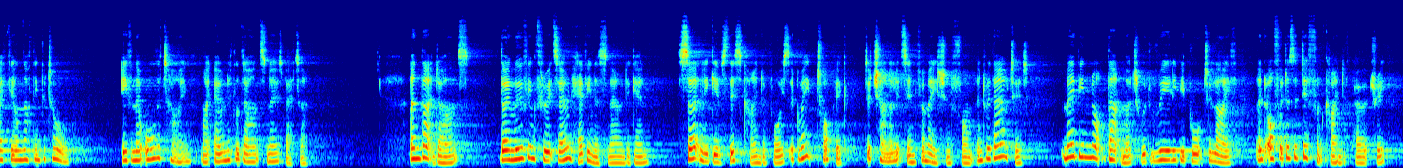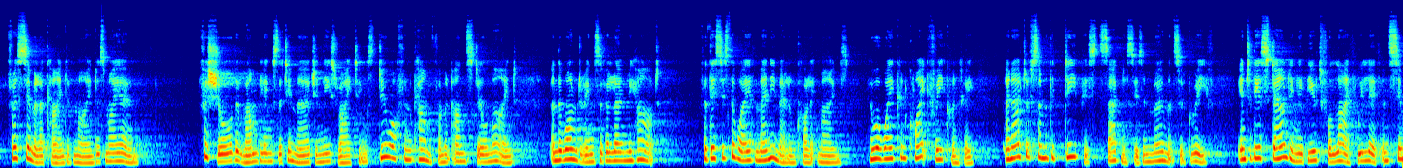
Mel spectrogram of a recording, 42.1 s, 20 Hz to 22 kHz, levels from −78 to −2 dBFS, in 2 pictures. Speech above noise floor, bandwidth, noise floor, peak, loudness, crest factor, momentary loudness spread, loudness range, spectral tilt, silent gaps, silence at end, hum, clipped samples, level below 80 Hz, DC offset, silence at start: 42 dB; 14 kHz; -61 dBFS; -2 dBFS; -20 LUFS; 18 dB; 9 LU; 3 LU; -5.5 dB/octave; none; 0 s; none; under 0.1%; -72 dBFS; under 0.1%; 0 s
